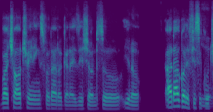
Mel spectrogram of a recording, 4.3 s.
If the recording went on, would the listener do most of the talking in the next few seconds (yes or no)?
no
